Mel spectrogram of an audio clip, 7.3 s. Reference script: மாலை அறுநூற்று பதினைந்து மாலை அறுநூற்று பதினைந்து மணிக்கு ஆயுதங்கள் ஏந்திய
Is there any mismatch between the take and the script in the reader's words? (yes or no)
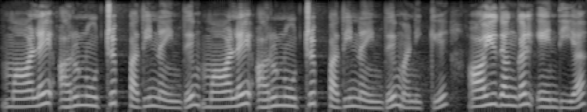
no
